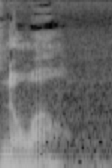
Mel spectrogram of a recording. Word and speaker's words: Noel: That can be said Noel, but also Noel. And what is the right way? And I think that's where it's, like, my right way of saying my name is Noel.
